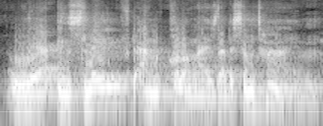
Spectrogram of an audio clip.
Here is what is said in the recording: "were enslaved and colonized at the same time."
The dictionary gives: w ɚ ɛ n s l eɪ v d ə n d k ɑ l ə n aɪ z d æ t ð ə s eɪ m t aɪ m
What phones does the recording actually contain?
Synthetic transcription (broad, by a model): w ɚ ɛ n s l eɪ v d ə n k ɑ l ə n aɪ z d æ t ð ə s eɪ m t aɪ m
